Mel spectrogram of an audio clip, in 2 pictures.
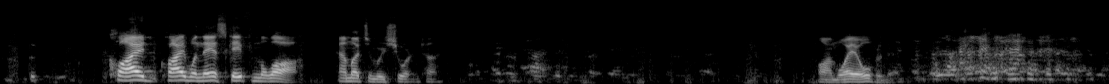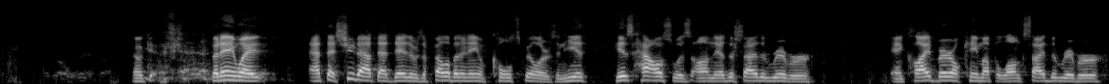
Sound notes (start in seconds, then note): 9.2 audience laughing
